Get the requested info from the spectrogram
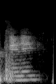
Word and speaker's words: Koenig: Walter Koenig.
